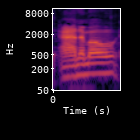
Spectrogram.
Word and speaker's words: Anemo: how i say it i've been saying a nemo for so long and i know the proper way to say it is animo and i actually call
